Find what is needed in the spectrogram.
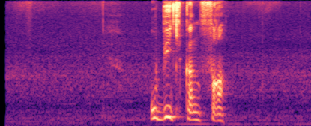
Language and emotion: Russian, angry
